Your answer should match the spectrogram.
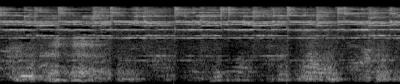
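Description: Small ritual bells jingling without a break, with voices chanting and talking underneath.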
